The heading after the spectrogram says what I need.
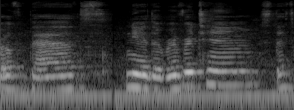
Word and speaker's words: Thames: London had a number of baths near the River Thames, that's how it's pronounced, but they called them stews.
